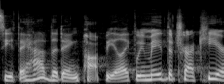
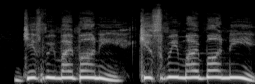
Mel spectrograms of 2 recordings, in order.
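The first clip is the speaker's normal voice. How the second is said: put-on strong, powerful, intense Jamaican accent, high; 7 semitones higher than usual. Acting out a man from a story, in an intense jamaican accent. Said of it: "like a Jamaican man, like they have like a powerful accent".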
